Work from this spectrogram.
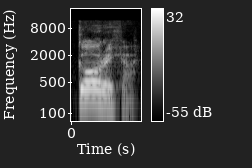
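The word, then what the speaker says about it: gòraiche: Gorach, foolish becomes goricha. Gorica. Goricha, okay? So you give it a little I sound there.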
